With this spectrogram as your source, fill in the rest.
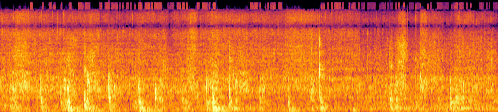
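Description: Stirring a gongura and dried shrimp curry in a pan, soft sizzling under irregular scraping and clinking strokes from a utensil, fairly close and quiet, with no talking.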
